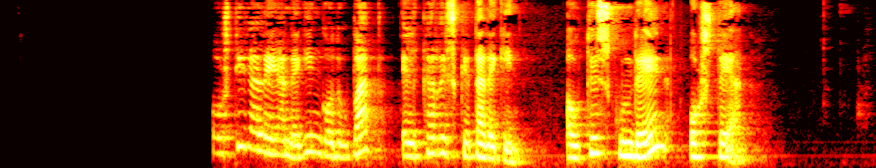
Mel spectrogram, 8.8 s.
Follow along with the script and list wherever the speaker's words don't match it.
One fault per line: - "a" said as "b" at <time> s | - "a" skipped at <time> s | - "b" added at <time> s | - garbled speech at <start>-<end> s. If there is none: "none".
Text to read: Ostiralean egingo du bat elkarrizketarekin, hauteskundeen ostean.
none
